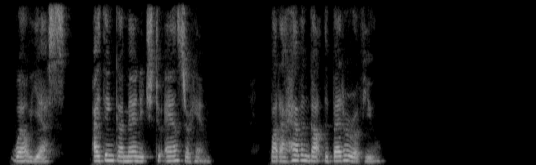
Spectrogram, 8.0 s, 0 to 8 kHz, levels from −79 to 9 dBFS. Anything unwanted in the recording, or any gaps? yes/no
no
